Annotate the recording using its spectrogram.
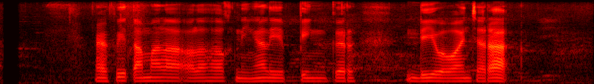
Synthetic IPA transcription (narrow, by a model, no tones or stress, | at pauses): ɛfit̪amalaɔ̰lɔɦɔk̚niŋalipiŋkɨrdiwawaɲt͡ʃaɾa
